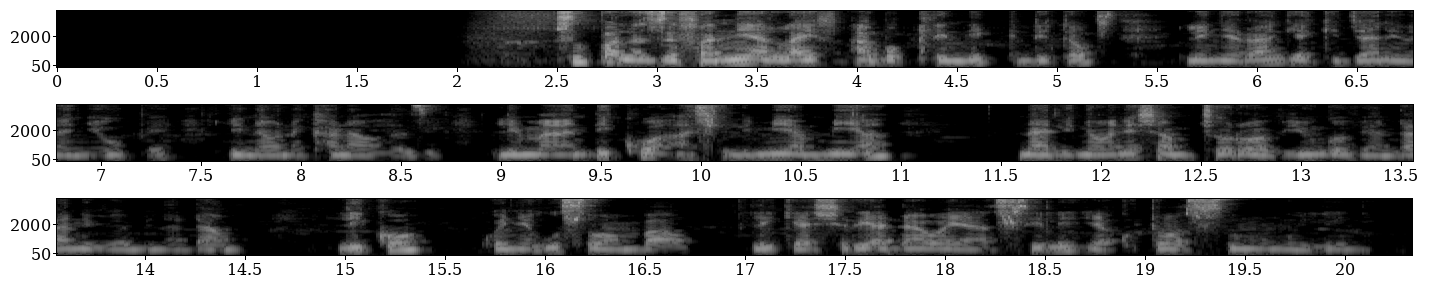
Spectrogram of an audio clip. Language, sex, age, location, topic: Swahili, male, 18-24, Kisumu, health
